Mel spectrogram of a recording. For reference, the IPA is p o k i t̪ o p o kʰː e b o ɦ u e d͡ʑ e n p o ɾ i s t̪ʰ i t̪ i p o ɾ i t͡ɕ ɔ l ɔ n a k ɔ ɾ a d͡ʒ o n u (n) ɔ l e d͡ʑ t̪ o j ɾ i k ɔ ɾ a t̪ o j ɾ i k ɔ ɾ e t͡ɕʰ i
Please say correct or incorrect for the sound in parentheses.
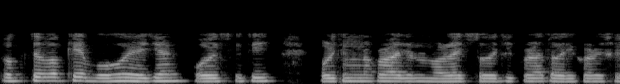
correct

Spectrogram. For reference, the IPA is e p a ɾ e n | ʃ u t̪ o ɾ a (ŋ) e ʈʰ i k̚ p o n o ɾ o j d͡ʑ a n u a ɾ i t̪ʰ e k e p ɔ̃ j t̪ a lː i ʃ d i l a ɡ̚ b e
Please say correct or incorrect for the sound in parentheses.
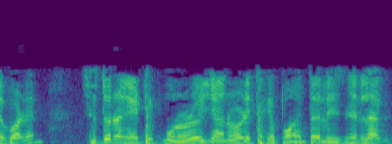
correct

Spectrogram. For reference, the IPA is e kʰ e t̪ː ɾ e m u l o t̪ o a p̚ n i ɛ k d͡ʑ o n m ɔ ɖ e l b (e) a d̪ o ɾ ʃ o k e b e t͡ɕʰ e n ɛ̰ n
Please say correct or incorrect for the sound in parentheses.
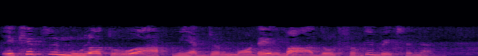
incorrect: a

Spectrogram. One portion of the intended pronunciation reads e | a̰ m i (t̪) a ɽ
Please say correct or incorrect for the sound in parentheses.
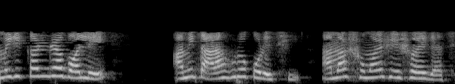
correct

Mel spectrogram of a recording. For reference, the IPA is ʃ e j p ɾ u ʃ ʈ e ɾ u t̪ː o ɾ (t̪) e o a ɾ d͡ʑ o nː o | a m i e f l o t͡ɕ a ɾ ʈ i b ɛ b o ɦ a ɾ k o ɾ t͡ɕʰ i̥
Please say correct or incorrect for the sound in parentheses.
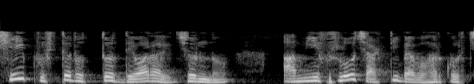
incorrect: d̪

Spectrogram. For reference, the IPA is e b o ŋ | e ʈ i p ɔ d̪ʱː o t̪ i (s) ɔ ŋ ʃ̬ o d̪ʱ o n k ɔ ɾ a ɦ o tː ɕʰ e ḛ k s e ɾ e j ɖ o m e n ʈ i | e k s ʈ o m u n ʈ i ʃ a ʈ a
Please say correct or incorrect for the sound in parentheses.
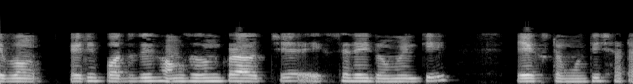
incorrect: ʃ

